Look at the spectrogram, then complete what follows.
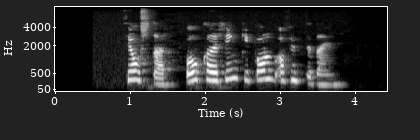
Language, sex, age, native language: Icelandic, female, 30-39, Icelandic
